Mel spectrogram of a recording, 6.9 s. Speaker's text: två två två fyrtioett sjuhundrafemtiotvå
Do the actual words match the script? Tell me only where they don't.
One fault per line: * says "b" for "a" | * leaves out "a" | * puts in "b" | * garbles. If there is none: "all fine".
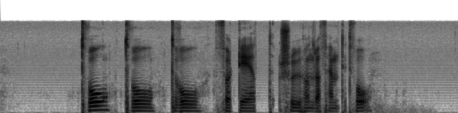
all fine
